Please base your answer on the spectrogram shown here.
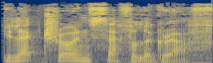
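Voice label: "electroencephalograph", British English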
